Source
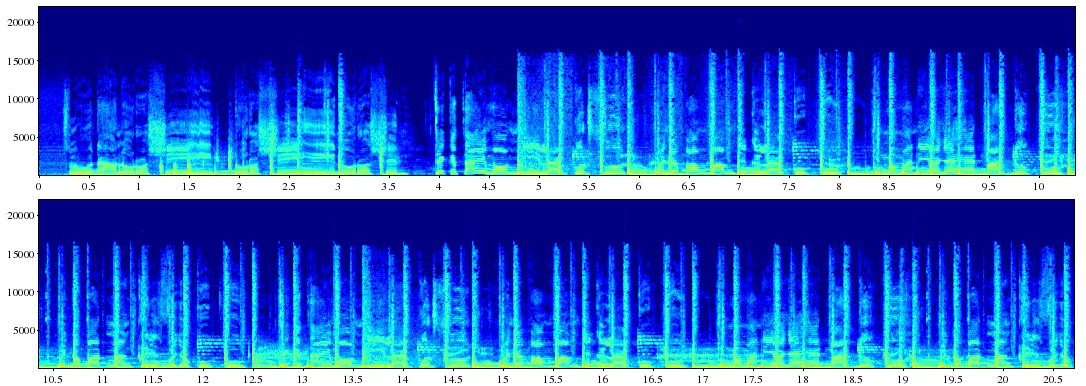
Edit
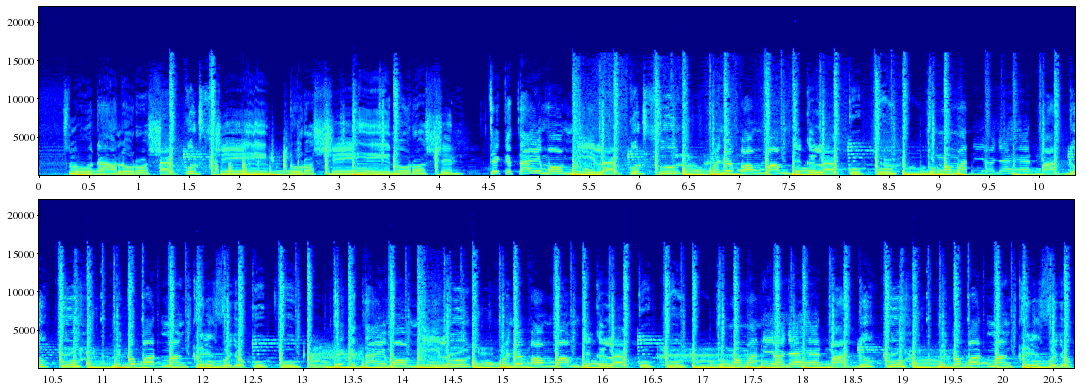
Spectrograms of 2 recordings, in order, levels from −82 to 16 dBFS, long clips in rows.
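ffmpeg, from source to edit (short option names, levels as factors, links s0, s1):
-filter_complex "[0:a]asplit=5[s0][s1][s2][s3][s4];[s0]atrim=end=1.212[s5];[s1]atrim=start=13.908:end=14.462[s6];[s2]atrim=start=1.208:end=8.72,asetpts=PTS-STARTPTS,afade=t=out:st=7.508:d=0.004:c=hsin:silence=0.125893[s7];[s3]atrim=start=8.72:end=13.912,asetpts=PTS-STARTPTS,afade=t=in:d=1.21:silence=0.125893[s8];[s4]atrim=start=14.458[s9];[s5][s6]acrossfade=d=0.004:c1=hsin:c2=hsin[s10];[s7][s8]concat=n=2:v=0:a=1[s11];[s10][s11]acrossfade=d=0.004:c1=hsin:c2=hsin[s12];[s12][s9]acrossfade=d=0.004:c1=hsin:c2=hsin"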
